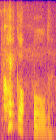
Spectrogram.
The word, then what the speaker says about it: pickled: Before I begin, note the L sound in the word pickled. Pickled. Bring your tongue up on that L.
